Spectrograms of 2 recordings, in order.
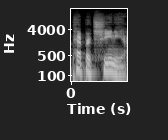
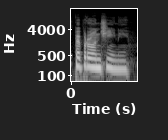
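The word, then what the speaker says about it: pepperoncini: But it's not pepperchini either. No, it's pepperonchini. You're missing like a whole syllable in there.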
